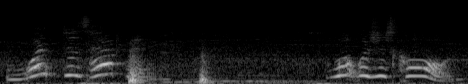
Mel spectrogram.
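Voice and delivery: loud, high-pitched complaint; indignant protest. Real, not acted. Player objecting to an untimely timeout, indignant protest.

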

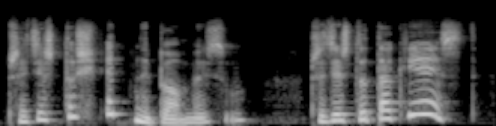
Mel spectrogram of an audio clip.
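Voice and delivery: high eager insistence; rising eager protest. Acted. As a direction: insist brightly. Girl's eager inner defence.

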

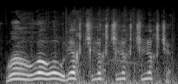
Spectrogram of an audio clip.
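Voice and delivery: loud high excited shouts; excited yelling. Real, not acted. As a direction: yell it out mid-fight, thrilled. Excited gaming outburst.

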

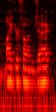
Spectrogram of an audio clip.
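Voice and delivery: ordinary talk, nothing marked

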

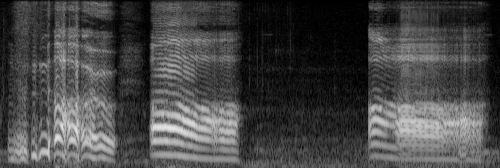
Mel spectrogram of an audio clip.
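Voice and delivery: loud, drawn-out cry of dismay; long, loud groaning howls; anguished wail. Real, not acted. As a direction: wail in horror at what's ahead. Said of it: "Those are not sounds of pleasure".

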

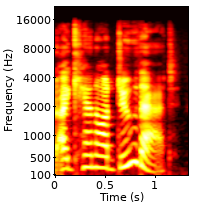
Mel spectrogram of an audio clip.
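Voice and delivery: high, insistent storybook protest; shouting. A narrator's reading. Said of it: "shouted Toad".

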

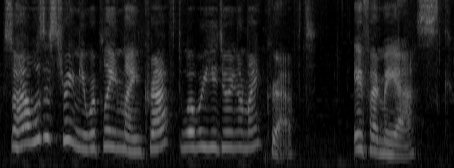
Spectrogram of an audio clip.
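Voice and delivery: ordinary delivery

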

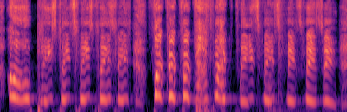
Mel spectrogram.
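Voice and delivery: very high, loud mock moaning pleas; imitating loud moaning. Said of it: "And she goes".

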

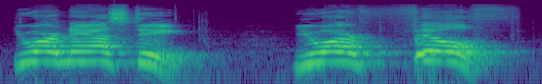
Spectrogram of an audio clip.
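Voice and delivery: high-pitched revolted exclamations; loud disgust. Real, not acted. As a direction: shriek your disgust at the creatures. Disgusted by game creatures.

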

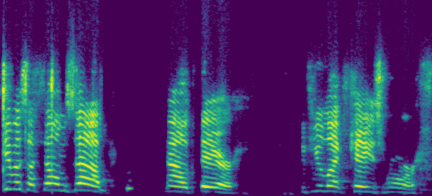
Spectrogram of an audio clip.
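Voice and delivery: breathless after exercise; out of breath. Real, not acted. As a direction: talk while catching breath. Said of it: "We're a little out of breath".

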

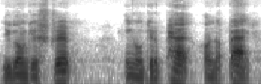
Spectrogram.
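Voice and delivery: lyric restated in separate, deliberate phrases; measured, careful recital with pauses; careful restatement. Shown as a demonstration. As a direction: spell it out phrase by phrase, pausing between. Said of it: "Sound like I'm stuttering and shit".

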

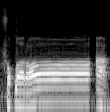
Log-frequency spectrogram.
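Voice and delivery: slow melodic tajweed chanting; slow chanted Quranic recitation. Shown as a demonstration. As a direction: draw the vowels out in a sung recitation. Recites verse demo.

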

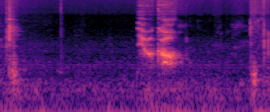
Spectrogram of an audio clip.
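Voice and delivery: whispered, very slow vanishing line; soft breath of wonder; hushed ending. A narrator's reading. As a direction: let it fade to a slow whisper.

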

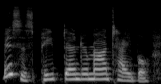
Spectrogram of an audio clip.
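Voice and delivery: ordinary delivery, nothing marked

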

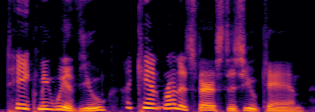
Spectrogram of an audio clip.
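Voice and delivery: high, loud frog plea; crying out. A narrator's reading. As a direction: call after her as a high-voiced frog. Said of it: "cried the frog".

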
